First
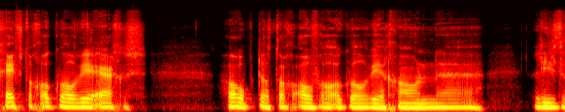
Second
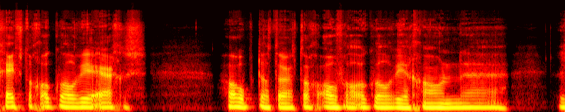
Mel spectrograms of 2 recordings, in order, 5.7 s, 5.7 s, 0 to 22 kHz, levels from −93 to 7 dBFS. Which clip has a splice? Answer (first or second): first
